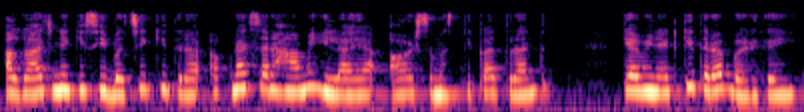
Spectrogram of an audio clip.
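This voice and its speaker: A woman reads a romance story aloud in a steady, even storytelling way. Her voice sits high. It sounds like scripted audio story narration. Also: normal speed.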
